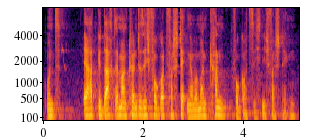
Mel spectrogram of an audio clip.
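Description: A male pastor preaching a sermon, retelling scripture in a storytelling way and dropping low and soft at solemn moments. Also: steady tone, moderate pace, vocal fry.

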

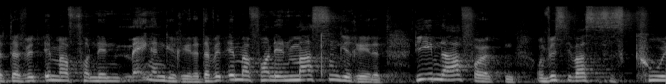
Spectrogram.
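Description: A man preaching a sermon in a lively, casual way, acting out what different people say in quoted voices. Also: high-pitched. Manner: lively, acts out quoted voices, colloquial youth slang.

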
